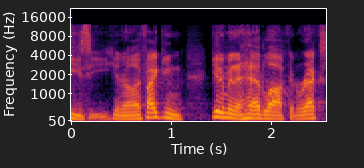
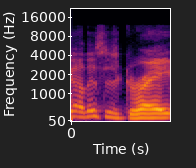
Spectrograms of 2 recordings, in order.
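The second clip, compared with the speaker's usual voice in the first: put-on laugh, pitched higher; 3 semitones higher than usual. Retelling watching a brothers' fight, imitating own past self laughing. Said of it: "I was just laughing, like".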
